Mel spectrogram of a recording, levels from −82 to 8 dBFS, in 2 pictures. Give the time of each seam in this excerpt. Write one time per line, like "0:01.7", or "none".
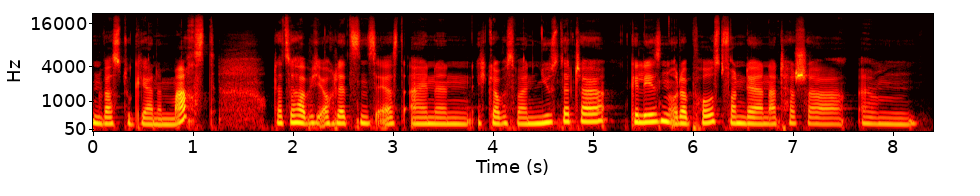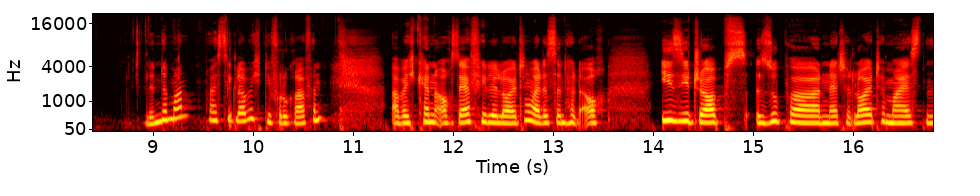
0:01.8
0:11.4
0:12.7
